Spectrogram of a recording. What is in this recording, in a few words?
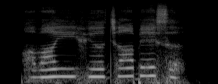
kawaii future bass, kawaii voice; ASMR; 音楽ジャンル; 1200 kawaii voice!!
